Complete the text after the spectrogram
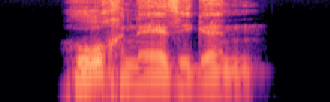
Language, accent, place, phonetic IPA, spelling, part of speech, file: German, Germany, Berlin, [ˈhoːxˌnɛːzɪɡn̩], hochnäsigen, adjective, De-hochnäsigen.ogg
- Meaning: inflection of hochnäsig: 1. strong genitive masculine/neuter singular 2. weak/mixed genitive/dative all-gender singular 3. strong/weak/mixed accusative masculine singular 4. strong dative plural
